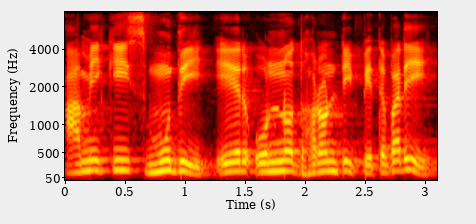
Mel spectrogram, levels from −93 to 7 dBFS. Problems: constant background noise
